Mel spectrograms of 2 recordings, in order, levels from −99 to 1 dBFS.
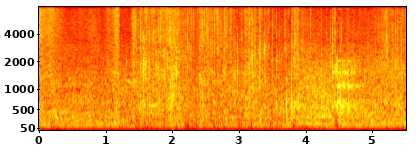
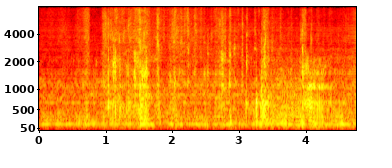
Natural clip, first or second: first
